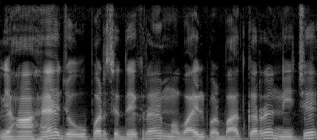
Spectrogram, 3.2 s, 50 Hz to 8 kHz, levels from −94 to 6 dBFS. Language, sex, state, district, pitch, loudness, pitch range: Hindi, male, Uttar Pradesh, Hamirpur, 130 Hz, -30 LUFS, 125-140 Hz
